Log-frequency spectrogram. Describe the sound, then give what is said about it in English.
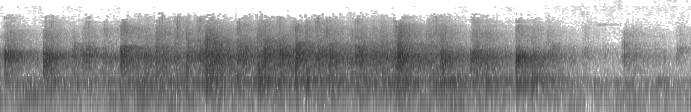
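A meeting audience at a recovery group gives a round of applause, steady dense clapping from many hands that carries on evenly before thinning and fading out at the end. “Can we get another round of applause? Thank Joe one more time. That was awesome.”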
